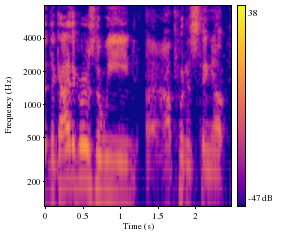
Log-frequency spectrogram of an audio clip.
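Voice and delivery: usual speaking voice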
